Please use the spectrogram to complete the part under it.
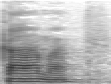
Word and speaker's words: kama: This is kama. So it's kama, but it's a K long A M A.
